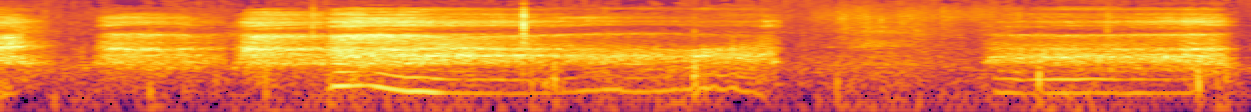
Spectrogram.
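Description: Heavy, breathy exhalations of a worn-out hiker climbing a steep slope: three long out-breaths, the last two with a low voiced groan under them, and a short pause about four seconds in.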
